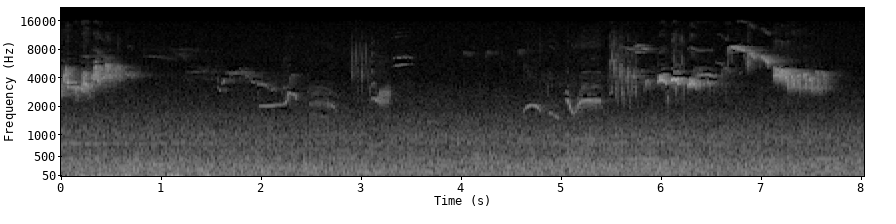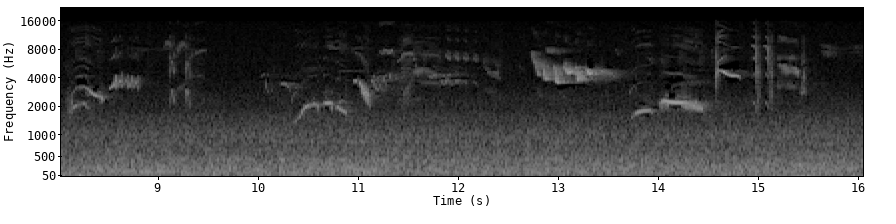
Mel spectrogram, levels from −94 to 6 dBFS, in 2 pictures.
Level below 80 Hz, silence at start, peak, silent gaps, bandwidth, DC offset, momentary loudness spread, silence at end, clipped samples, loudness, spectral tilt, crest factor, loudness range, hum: -50 dBFS; 0 s; -20 dBFS; none; 16 kHz; under 0.1%; 12 LU; 0 s; under 0.1%; -39 LUFS; -3.5 dB/octave; 20 dB; 9 LU; none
